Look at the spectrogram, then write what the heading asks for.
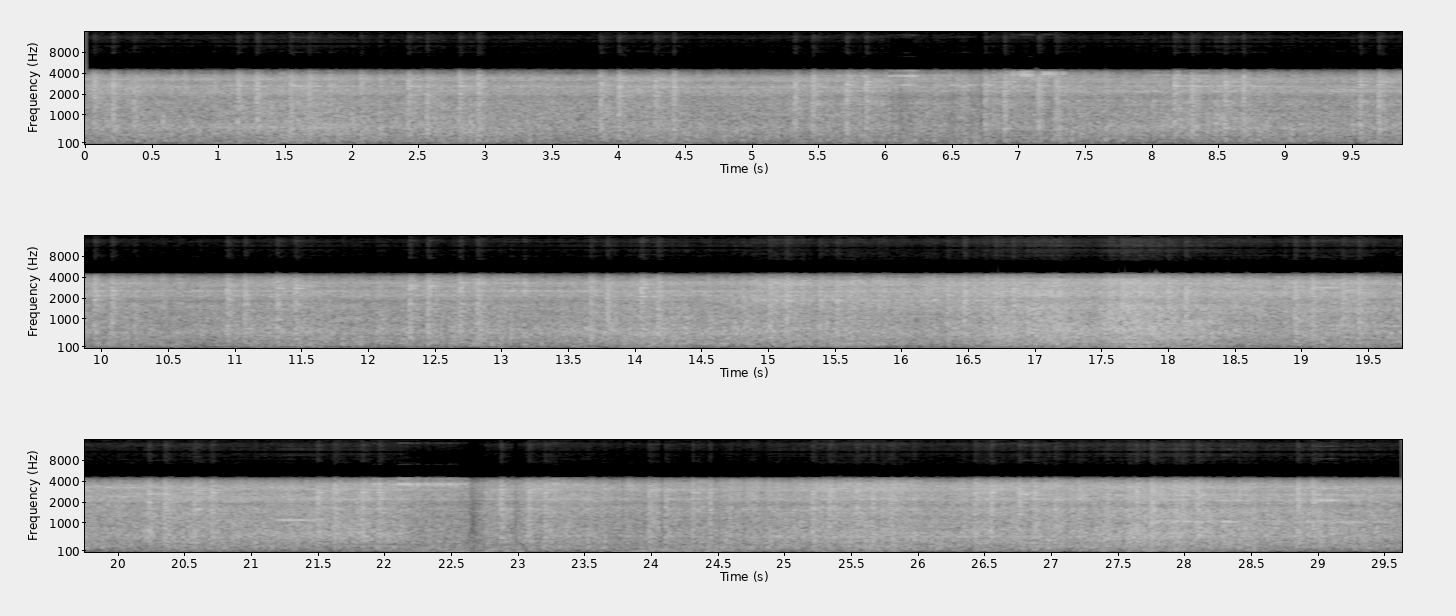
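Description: A KiwiRail train rolling past on the line, its wagons clattering steadily over the rails. The sound swells about halfway through and again near the end, with a momentary drop-out about two-thirds of the way in. It is heard through a security camera's microphone, which cuts off the highest sounds.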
